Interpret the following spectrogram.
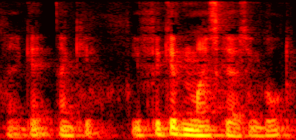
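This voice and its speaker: Middle-aged man, low and mellow, casual drawing-session chat, warm encouragement. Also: fast talker, vocal fry, slight background noise. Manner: gentle, musing, encouraging. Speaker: artist and co-host.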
